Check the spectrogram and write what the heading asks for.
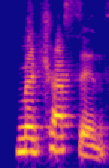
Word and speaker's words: matrescence: Matrescence. – So like, I'm going to prepare for this matrescence because I've been hearing recently about like, once I became pregnant, the fourth trimester, right? So is matrescence is it once you have the baby, you go through matrescence? – Yes.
